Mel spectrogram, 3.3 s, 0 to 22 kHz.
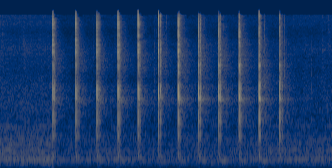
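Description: The thin squamous part of the temporal bone on a skull is tapped twelve times in quick, fairly even succession, for comparison with the dense petrous part. Each tap is a short, bright click centred around 2 kHz with almost no ring, giving a light, hollow-sounding knock from the thin bone.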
